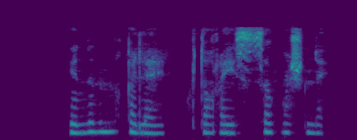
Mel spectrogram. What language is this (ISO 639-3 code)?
uzb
